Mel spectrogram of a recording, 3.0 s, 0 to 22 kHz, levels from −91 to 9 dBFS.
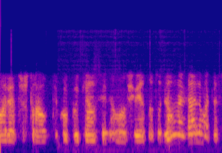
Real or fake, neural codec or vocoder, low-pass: fake; vocoder, 44.1 kHz, 128 mel bands, Pupu-Vocoder; 10.8 kHz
